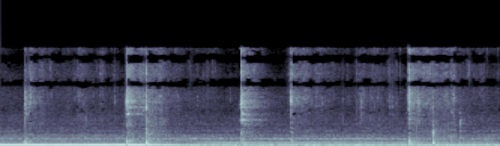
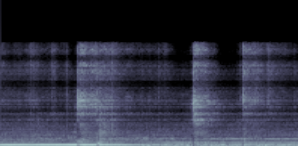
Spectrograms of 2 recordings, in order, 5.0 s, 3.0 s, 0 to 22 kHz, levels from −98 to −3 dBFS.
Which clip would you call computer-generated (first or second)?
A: second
